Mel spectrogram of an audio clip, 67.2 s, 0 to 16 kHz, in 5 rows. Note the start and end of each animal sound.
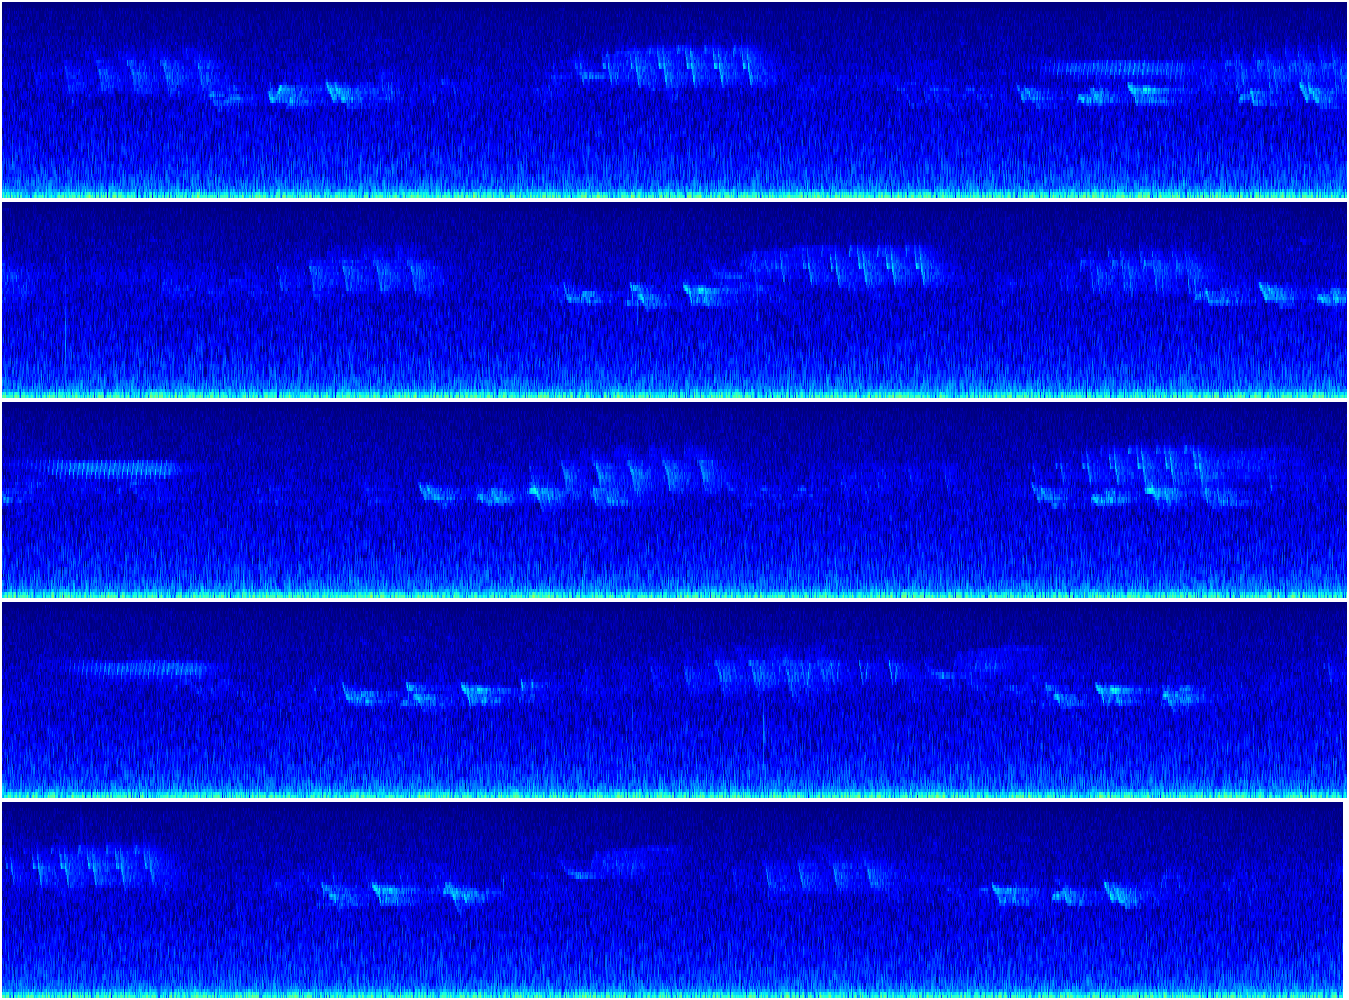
[0.00, 2.36] Ovenbird (Seiurus aurocapilla)
[0.00, 16.05] Red-eyed Vireo (Vireo olivaceus)
[2.04, 3.81] American Robin (Turdus migratorius)
[5.51, 7.95] Ovenbird (Seiurus aurocapilla)
[8.63, 9.99] Veery (Catharus fuscescens)
[9.86, 13.41] American Robin (Turdus migratorius)
[10.16, 12.11] Pine Warbler (Setophaga pinus)
[11.97, 13.61] Ovenbird (Seiurus aurocapilla)
[15.85, 18.15] Ovenbird (Seiurus aurocapilla)
[18.71, 21.25] American Robin (Turdus migratorius)
[20.51, 22.90] Ovenbird (Seiurus aurocapilla)
[23.43, 25.73] Ovenbird (Seiurus aurocapilla)
[25.13, 27.41] American Robin (Turdus migratorius)
[26.78, 28.85] Pine Warbler (Setophaga pinus)
[30.90, 33.22] American Robin (Turdus migratorius)
[31.95, 39.35] Ovenbird (Seiurus aurocapilla)
[33.74, 35.13] Veery (Catharus fuscescens)
[37.00, 39.82] American Robin (Turdus migratorius)
[38.36, 39.80] Black-throated Blue Warbler (Setophaga caerulescens)
[40.49, 42.63] Pine Warbler (Setophaga pinus)
[41.98, 42.96] Veery (Catharus fuscescens)
[43.50, 45.81] American Robin (Turdus migratorius)
[46.48, 49.48] Ovenbird (Seiurus aurocapilla)
[49.33, 51.05] Black-throated Blue Warbler (Setophaga caerulescens)
[50.57, 52.46] American Robin (Turdus migratorius)
[53.41, 55.52] Ovenbird (Seiurus aurocapilla)
[56.66, 58.92] American Robin (Turdus migratorius)
[58.94, 60.87] Black-throated Blue Warbler (Setophaga caerulescens)
[60.90, 62.94] Ovenbird (Seiurus aurocapilla)
[63.42, 65.76] American Robin (Turdus migratorius)

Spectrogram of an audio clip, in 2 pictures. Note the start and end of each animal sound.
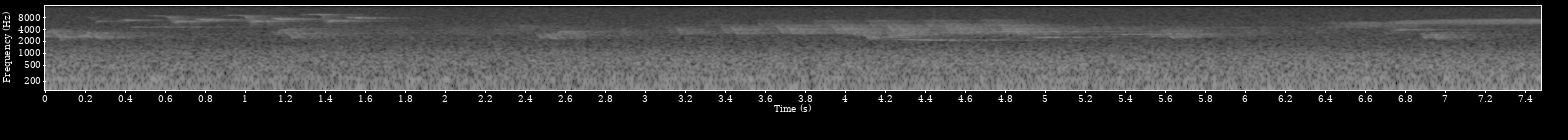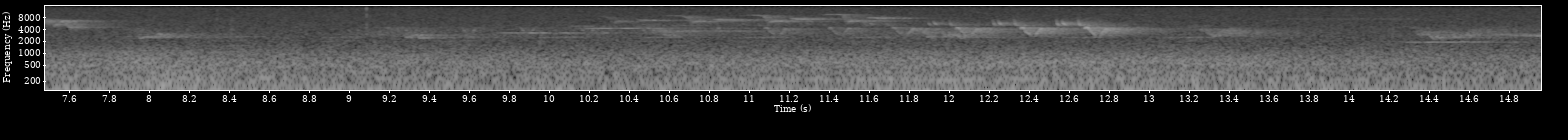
[0.00, 14.96] Red-eyed Vireo (Vireo olivaceus)
[0.14, 1.83] Blackburnian Warbler (Setophaga fusca)
[3.00, 5.15] Ovenbird (Seiurus aurocapilla)
[4.11, 5.67] Hermit Thrush (Catharus guttatus)
[6.23, 7.76] Northern Parula (Setophaga americana)
[7.82, 11.26] Red-breasted Nuthatch (Sitta canadensis)
[9.48, 11.18] Hermit Thrush (Catharus guttatus)
[10.13, 11.86] Blackburnian Warbler (Setophaga fusca)
[10.95, 12.99] Ovenbird (Seiurus aurocapilla)
[14.20, 14.96] Hermit Thrush (Catharus guttatus)

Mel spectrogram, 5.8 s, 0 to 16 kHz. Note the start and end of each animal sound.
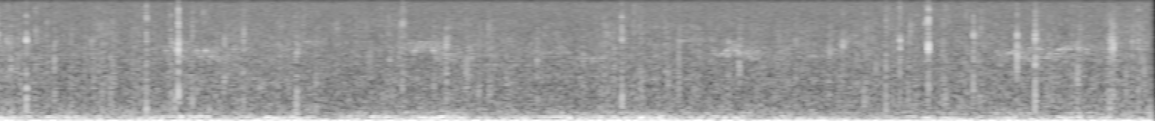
[0.72, 5.78] Red-eyed Vireo (Vireo olivaceus)

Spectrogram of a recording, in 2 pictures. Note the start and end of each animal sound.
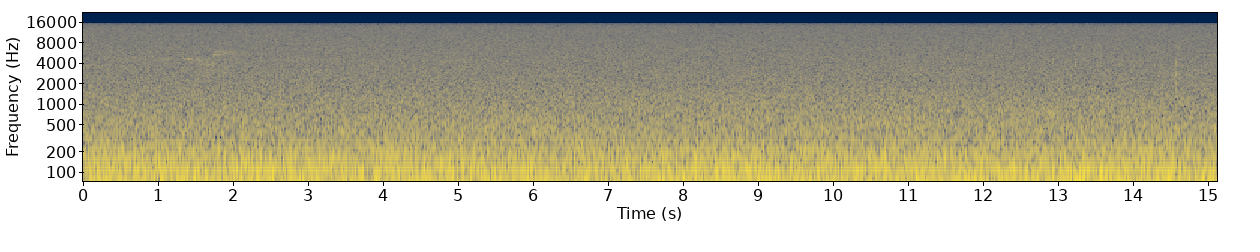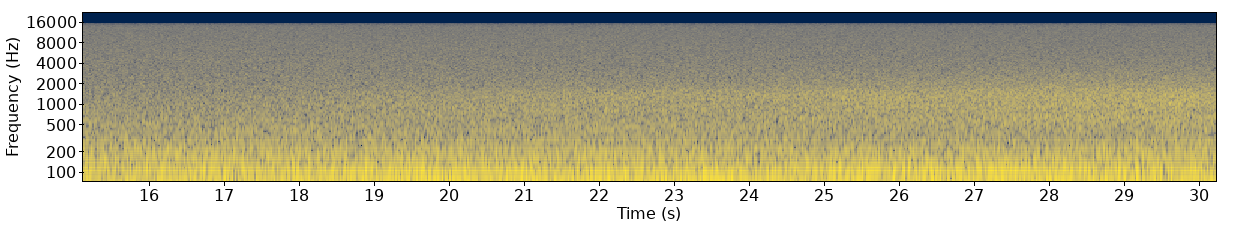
[0.77, 2.01] Black-throated Green Warbler (Setophaga virens)

